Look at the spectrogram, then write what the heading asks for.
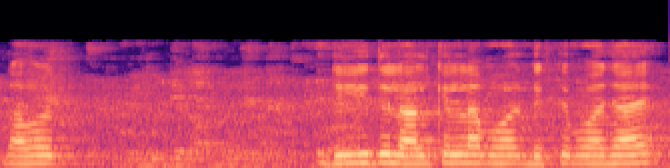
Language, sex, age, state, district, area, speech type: Bengali, male, 18-30, West Bengal, Uttar Dinajpur, rural, spontaneous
